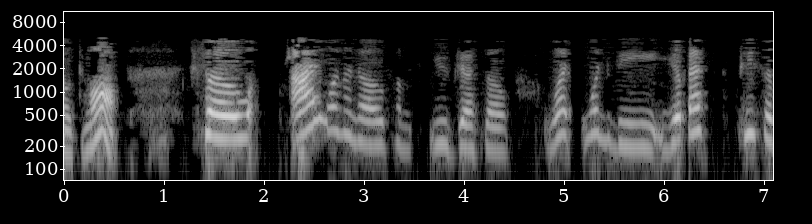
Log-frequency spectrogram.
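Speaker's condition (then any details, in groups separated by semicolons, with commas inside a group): Cerebral palsy, mixed, moderate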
